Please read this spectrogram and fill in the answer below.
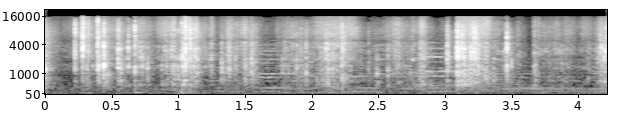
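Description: A folded paper invoice crinkling and rustling in gloved hands as it is unfolded, in a run of irregular crackles. Soft music plays underneath.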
